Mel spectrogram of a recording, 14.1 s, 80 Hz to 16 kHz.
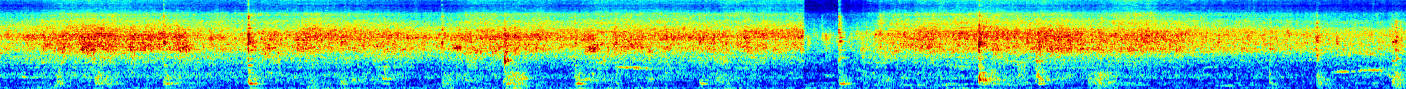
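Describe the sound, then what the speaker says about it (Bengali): Powdered spices sizzle and fry in a pan with fennel, cinnamon and mace, stirred steadily with a spoon that scrapes and taps against the metal at irregular intervals over a continuous close hiss. "মৌরির ডালচিনি আর ওই জয়িত্রীটা জাস্ট 2 মিনিট থেকে 3 মিনিট ভেজে নিতে হবে"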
